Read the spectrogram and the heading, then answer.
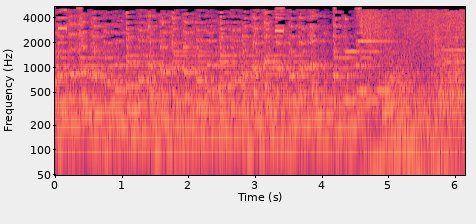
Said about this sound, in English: It's been raining all day.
